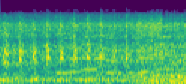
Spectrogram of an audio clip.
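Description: Tata Nano's two-cylinder petrol engine being cranked by its starter motor in a rapid, even rhythm, then catching and starting to run near the end.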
